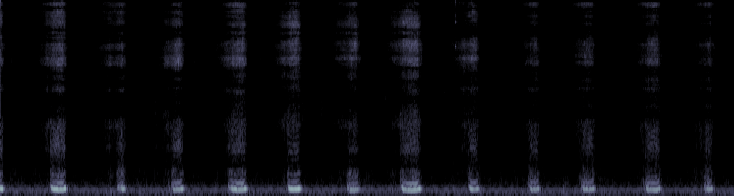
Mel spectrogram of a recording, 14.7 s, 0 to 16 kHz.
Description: My 1 year old Rottweiler Dallas decided he was going to take a nap today along my bedroom door. He was snoring good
